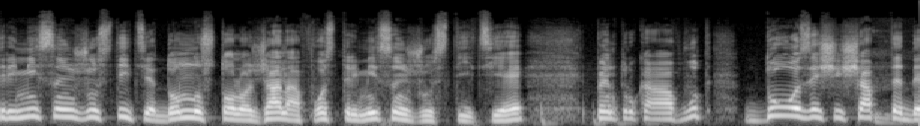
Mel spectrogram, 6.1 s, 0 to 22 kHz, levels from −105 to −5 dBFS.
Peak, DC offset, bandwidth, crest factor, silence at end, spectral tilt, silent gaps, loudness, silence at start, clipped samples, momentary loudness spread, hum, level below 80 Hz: -6 dBFS; under 0.1%; 12.5 kHz; 16 dB; 0 s; -5.5 dB/octave; none; -23 LUFS; 0 s; under 0.1%; 8 LU; none; -62 dBFS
